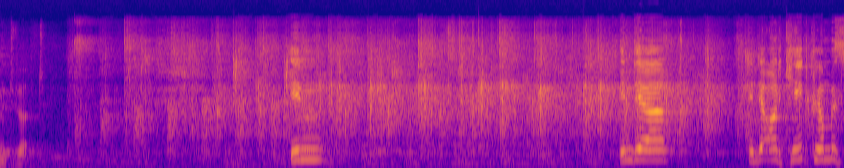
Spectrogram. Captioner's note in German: Beifall bei der SPD und der FDP sowie bei Abgeordneten der CDU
